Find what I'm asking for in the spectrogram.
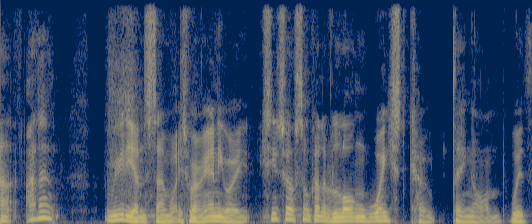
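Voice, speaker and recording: A man's plain, everyday voice at a fairly quick pace, with lively intonation, on a very clean recording with a silent background. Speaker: podcast co-host. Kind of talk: casual chat.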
